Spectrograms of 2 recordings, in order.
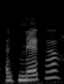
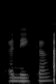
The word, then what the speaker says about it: Agneica: A-G-N-E-I-C-A. Agneka? How do you say that last name? – Anika. – Anika.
